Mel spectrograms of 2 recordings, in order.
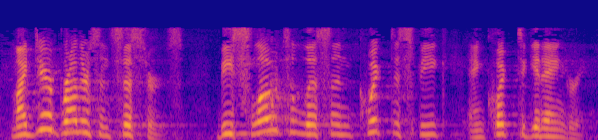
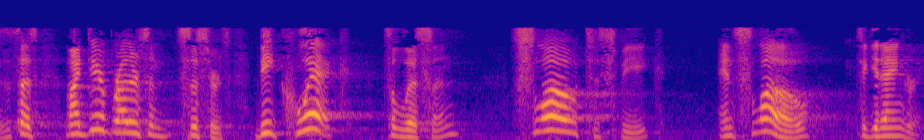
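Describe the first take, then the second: First: Preacher jokingly misquotes scripture; mock misreading. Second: Preacher reads the verse properly; correct reading. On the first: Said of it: "That's the way I read it sometimes". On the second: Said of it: "what the verse really says". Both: Shown as a demonstration.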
